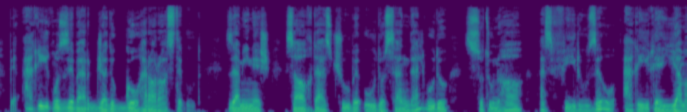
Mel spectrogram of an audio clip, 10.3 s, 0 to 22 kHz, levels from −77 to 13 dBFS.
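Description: Speech recording with no audible technical faults at any point.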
